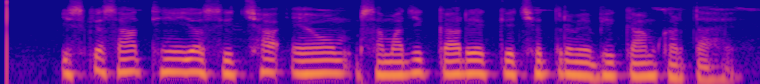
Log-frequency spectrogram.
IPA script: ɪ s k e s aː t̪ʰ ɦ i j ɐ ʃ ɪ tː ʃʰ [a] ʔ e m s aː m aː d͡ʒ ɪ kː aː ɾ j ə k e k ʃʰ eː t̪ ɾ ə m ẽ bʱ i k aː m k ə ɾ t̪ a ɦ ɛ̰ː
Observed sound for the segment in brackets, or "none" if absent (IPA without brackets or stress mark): a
